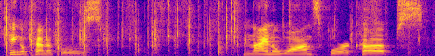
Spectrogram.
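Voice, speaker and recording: A woman's voice: medium pitch, little pitch movement, slow, pushed and bright. Sassy New York tarot reader woman. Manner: blunt, sassy, laughing and chatty. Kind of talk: live tarot reading. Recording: audible background noise with card shuffling.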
